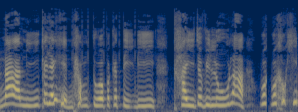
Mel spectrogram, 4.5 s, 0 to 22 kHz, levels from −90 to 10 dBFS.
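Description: From 0.84 to 2.04 s, GSM signalling bursts ride under the speech: a galloping dit-dit-dit of brief buzzes at a 217 Hz repetition rate, sitting roughly 25 dB below the voice. A nearby 2G phone is signalling rather than carrying a call, and the audio circuitry rectifies its radio pulses. What separates this from mains hum or a ground loop is the grouping. Hum is a steady drone, while this interference comes in irregular clusters that start and stop.

At 3.99 s the sound stutters. Repeated frames replay a 157 ms block once more before playback moves on at 4.14 s, so the clip runs 157 ms longer than it should. The block length fits a run of about six compressed frames being written or sent twice. A dropout or packet loss would leave a gap or a smeared concealment. Here the same fragment is heard again intact.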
